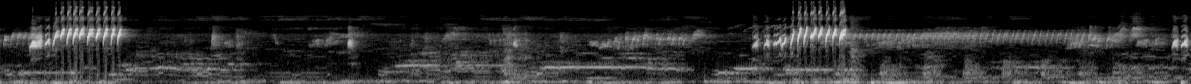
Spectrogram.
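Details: Flamboyan, a songbird kept in Indonesia, singing in a lively gacor style used as a lure for other songbirds: two loud bursts of rapid high chattering trills, with long thin whistled notes and softer twittering between, faint low background hum.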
